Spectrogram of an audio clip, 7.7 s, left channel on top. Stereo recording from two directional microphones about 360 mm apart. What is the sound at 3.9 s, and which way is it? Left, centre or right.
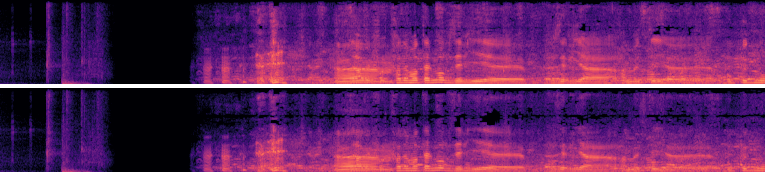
A man's voice, left.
